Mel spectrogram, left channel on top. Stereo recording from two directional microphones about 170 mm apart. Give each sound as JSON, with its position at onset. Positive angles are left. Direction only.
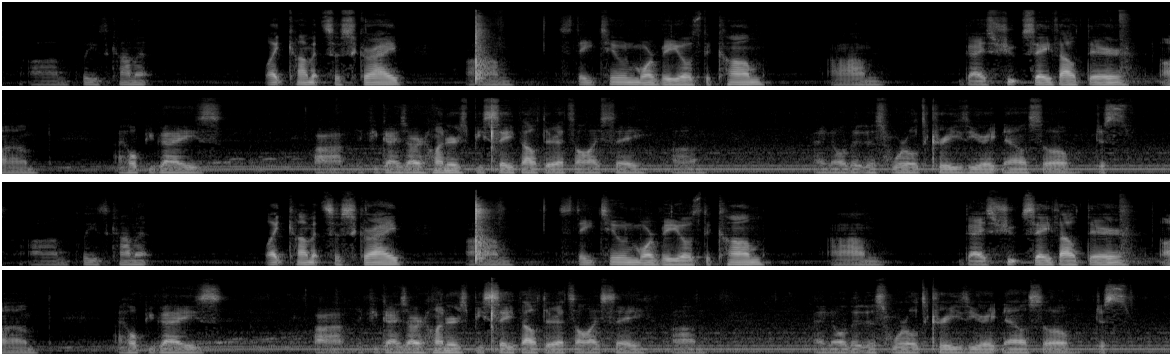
{"t": 0.4, "sound": "a sound", "side_deg": 10}
{"t": 2.6, "sound": "speech", "side_deg": 25}
{"t": 5.4, "sound": "speech", "side_deg": 15}
{"t": 19.8, "sound": "speech", "side_deg": 10}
